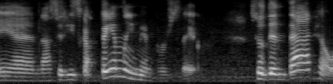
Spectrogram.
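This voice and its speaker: A woman with a Southern US accent talks at a fairly quick pace and a fairly low pitch, with very wide pitch swings. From Tennessee. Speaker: psychic medium. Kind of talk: storytelling interview. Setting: live stream. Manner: matter-of-fact.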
